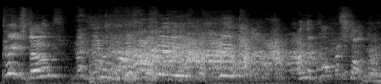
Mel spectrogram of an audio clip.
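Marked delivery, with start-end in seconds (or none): 0.0-2.4 hammed-up begging, much higher and louder through a laugh; pleading judge. The judge begging the story's teller to stop, hammed-up high pleading. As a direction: beg like a panicked judge. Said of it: "the judge goes".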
